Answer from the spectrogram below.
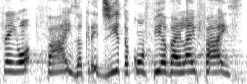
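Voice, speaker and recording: Her voice is high, steady in tone, slow and creaky: a Brazilian woman preacher giving a fervent, emphatic sermon to a church congregation. She drives each point with rhetorical questions and repeated short phrases, heard through reverberant hall amplification.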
